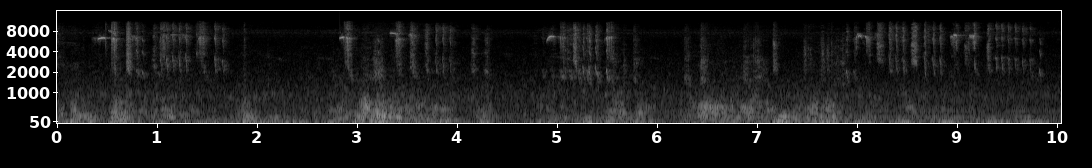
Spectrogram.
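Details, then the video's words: Hummingbirds at a feeder give bursts of very high, dry chittering chips, grouped in rapid clusters about every two to three seconds, with faint low rumbling background noise between bursts. "My first hummingbird video with natural sound."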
